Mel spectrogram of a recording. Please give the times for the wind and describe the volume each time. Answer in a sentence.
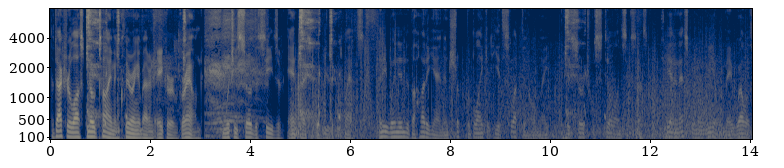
The wind can be heard from 4.8 to 14.0 s, getting quieter then louder.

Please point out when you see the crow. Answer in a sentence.
You can hear the crow from 1.9 to 4.4 s.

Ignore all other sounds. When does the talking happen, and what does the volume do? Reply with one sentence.
The talking can be heard from 0.0 to 14.0 s, getting quieter.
